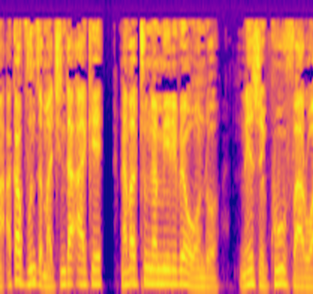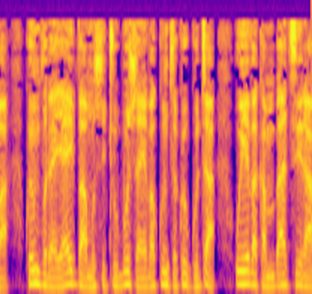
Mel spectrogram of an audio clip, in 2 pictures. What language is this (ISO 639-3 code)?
sna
